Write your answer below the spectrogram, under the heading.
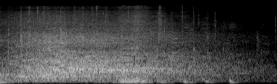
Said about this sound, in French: Eh, on va faire un truc, tous ensemble, Lausanne. À trois, on crie ensemble, en chœur, on n'est pas à Montreux ici.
